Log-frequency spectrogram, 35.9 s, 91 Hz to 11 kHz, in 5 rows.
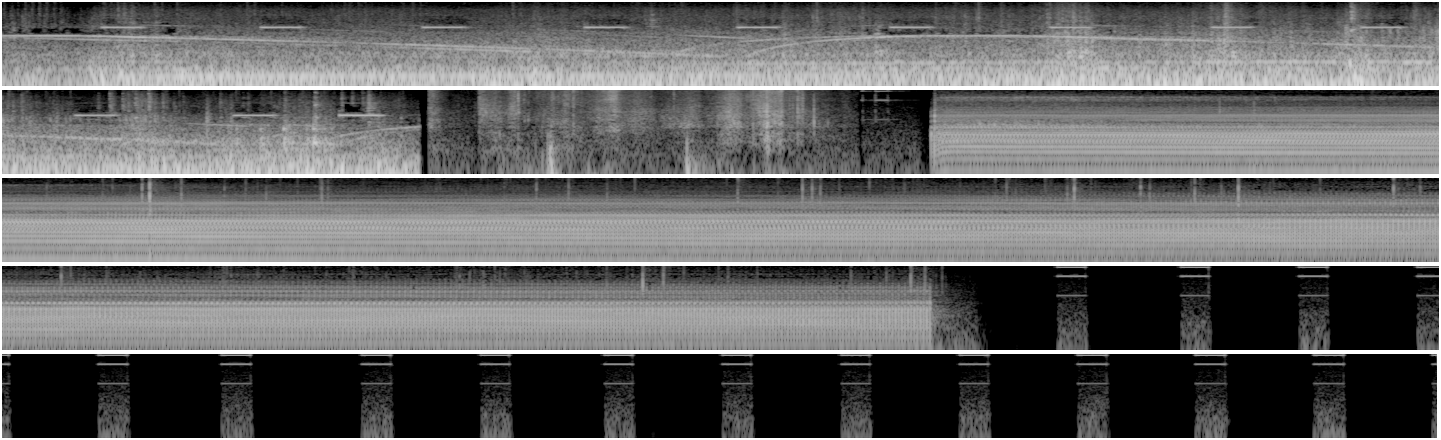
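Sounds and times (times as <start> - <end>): emergency siren wailing: 0.0 - 9.3, 11.9 - 26.2.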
